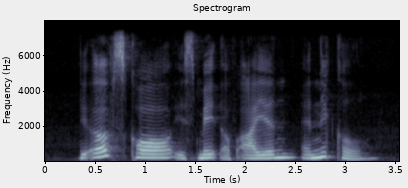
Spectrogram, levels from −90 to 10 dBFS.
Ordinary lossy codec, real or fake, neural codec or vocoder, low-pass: none; real; none; 7.2 kHz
